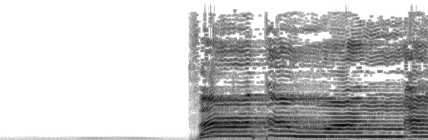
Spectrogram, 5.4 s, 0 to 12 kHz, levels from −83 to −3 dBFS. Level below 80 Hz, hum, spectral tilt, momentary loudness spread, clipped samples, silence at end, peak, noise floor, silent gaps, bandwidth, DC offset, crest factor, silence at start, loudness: -54 dBFS; 60 Hz at -60 dBFS; 0 dB/octave; 6 LU; under 0.1%; 0 s; 0 dBFS; -69 dBFS; none; 11.5 kHz; under 0.1%; 14 dB; 2.4 s; -10 LUFS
